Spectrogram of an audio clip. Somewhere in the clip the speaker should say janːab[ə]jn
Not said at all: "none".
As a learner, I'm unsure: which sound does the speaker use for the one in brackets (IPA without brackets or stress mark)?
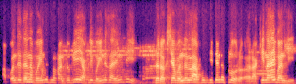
ə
